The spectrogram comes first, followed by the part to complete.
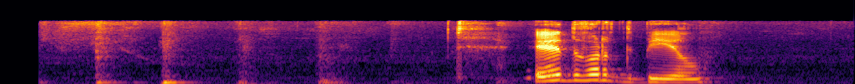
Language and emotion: Russian, neutral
